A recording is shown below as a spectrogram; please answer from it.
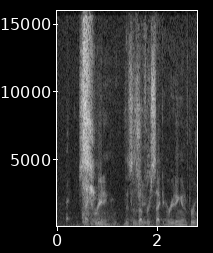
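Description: A single sharp sneeze bursts out loudly and close during a school board meeting, immediately followed by ongoing speech from a person at the meeting.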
